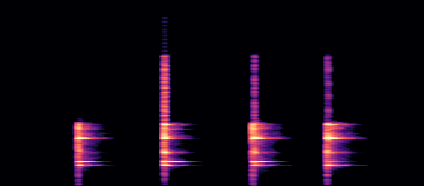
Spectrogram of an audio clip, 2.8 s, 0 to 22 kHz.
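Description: A drinking glass is tapped with a spoon four times, each tap giving a bright, high clink around 2.9 kHz that fades within a fraction of a second. The taps come about half a second apart and are used to demonstrate the sound of a tapped glass.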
